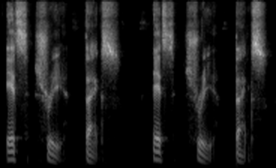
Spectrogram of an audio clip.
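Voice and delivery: "Thanks" dropped low and soft each time; intentional downward inflection. Shown as a demonstration. Coach repeats the closing line to the rep, falling. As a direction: end every phrase on a firm fall. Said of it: "Downward inflecting, intentional".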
